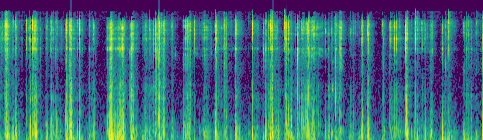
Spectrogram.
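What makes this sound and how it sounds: Long nails scratch and tap the glittery surface of a small, hollow red glitter-coated plastic Christmas bauble held near the mic. The result is a quiet, dense run of dry, crackly scratches and quick, bright ticks that stop almost instantly, with a slight hollow plastic body underneath.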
